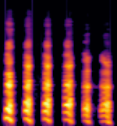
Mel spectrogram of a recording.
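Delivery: real laugh at a chat comment; laughing out loud. Real, not acted. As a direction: burst of high laughter. Laughs at Miss Controversy comment.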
